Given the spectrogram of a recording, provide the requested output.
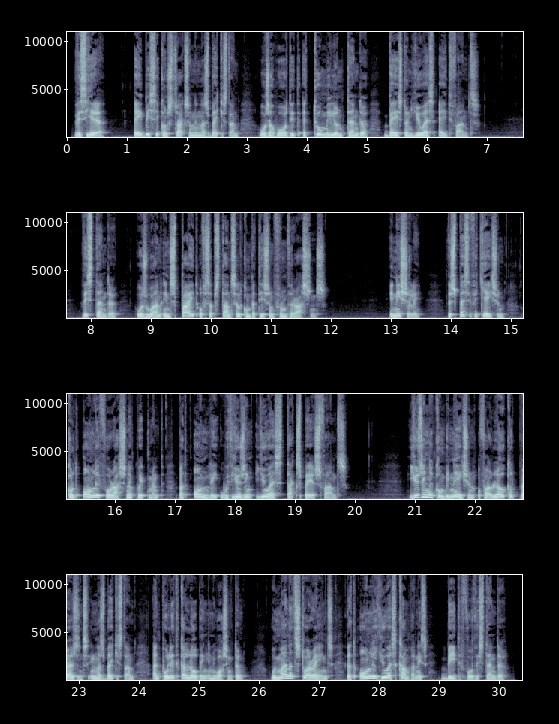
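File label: Greek English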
